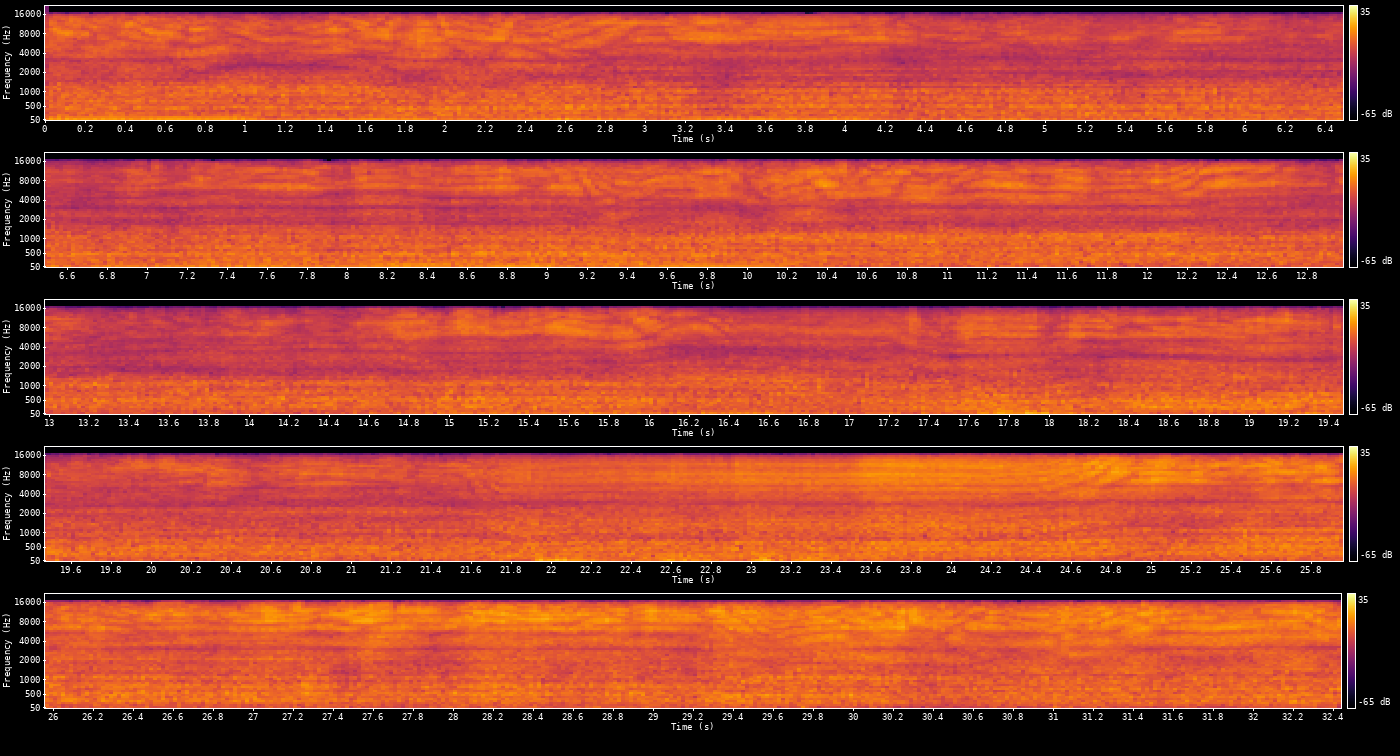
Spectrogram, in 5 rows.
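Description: Gas torch flame running steadily, a continuous rushing hiss with no break, as a cast bearing housing is preheated to about 300–400 °F before babbitt is poured.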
